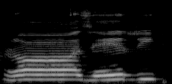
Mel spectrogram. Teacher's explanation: رو کو ایک الف یعنی 2 حرکات کے برابر کھینچ کے پڑھیں گے. رو کے نیچے زیر آ رہا ہے لہٰذا رو کو یہاں پہ باریک پڑھیں گے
